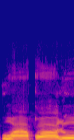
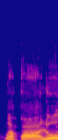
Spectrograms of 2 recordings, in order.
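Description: First: ওয়া ক্বালু slow with ক্বা long; slow recitation. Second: Said in the usual way. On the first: Shown as a demonstration. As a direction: stretch ক্বালু by one alif. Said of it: "পাশে খালি আলিফ এক আলিফ টেনে". (ওয়া ক্বালু টেনে পড়া) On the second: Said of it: "লাম অপেশ লু".

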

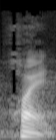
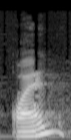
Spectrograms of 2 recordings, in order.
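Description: First: হয়েন begun with an audible h; sounded H. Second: অয়েন begun on a rounded vowel, no h. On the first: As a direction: say হয়েন as "ho-en", for "when". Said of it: "হয়েন উচ্চারিত হয়". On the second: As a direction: say অয়েন as "o-en", for "when". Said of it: "অয়েন উচ্চারিত". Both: Shown as a demonstration.

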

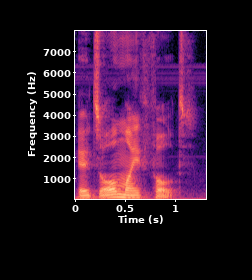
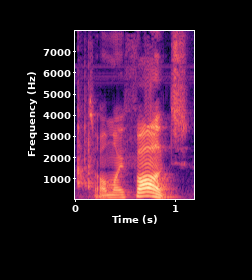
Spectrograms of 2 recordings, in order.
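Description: First: Said in the usual way. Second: "It's all my fault" said louder, with the fall on "fault"; louder dramatic read. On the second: Acted. Streamer re-reading the game's line, louder dramatic read. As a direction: lean into "fault" like a guilty character.

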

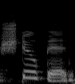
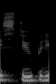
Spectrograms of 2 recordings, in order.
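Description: First: Stupid with a crisp British S and T. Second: Said in the usual way. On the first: Retold or imitated. Streamer mocks the British Stupid, crisp S. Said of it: "you guys are like". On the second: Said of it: "we say stupid".

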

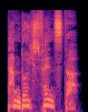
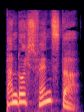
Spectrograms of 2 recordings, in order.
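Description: First: Softer, murmured to himself; quietly to himself. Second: Said in the usual way. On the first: Acted. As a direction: say it just for yourself. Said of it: "sagt er leise zu sich". (leise zu sich selbst)

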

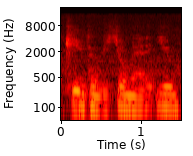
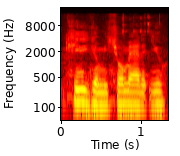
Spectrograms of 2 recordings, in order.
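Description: First: Much softer, murmured teasing of the dog. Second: Louder playful scolding of the dog; louder teasing. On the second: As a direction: call it out loud to the dog, teasing. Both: Real, not acted.

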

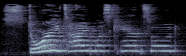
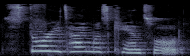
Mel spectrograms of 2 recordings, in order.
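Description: First: High-pitched lament; exasperated. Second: Said in the usual way. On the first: Acted. Mother recounts disasters to Ava, exasperated. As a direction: list it off in rising despair.

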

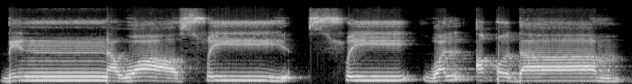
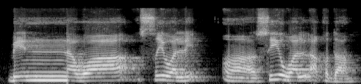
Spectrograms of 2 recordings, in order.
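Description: First: "नवासी" very slow, with the final ee held long; slow recitation, "सी" stretched before "वल अक़दाम"; lengthened ya. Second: "सी" in "बिन नवा सी वल अक़दाम" cut short, no held ee; "सी वल" with the ee left unstretched; dropped long ya. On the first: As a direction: chant "बिन नवासी, सी वल अक़दाम", drawing out "सी". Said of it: "एक अलिफ की मिकदार इसको लंबा करेंगे". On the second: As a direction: demonstrate the mistake, hurrying "सी" straight into "वल". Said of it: "जो या है वो छोड़ देते हैं". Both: Shown as a demonstration.

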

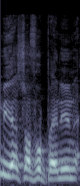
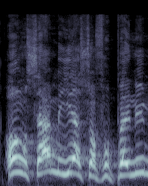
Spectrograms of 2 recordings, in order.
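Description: First: Said in the usual way. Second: Saa drawn out slow and high with a rise; stress on saa. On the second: Shown as a demonstration. Mocking a pastor's boast, saa stretched high. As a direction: lean on saa, slow and rising.

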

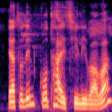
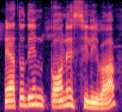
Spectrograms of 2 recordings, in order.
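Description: First: Said in the usual way. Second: Slow, a light south Bengal dialect; dialect line. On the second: Shown as a demonstration. Teacher reads the father's question in a light south Bengal dialect. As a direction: ask এতদিন কনে ছিলি বাপ in a mild village dialect.

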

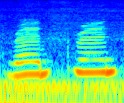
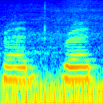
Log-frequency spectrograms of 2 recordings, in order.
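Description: No difference in how they are said.

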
